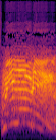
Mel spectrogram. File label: voice message reloading, english; War Thunder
